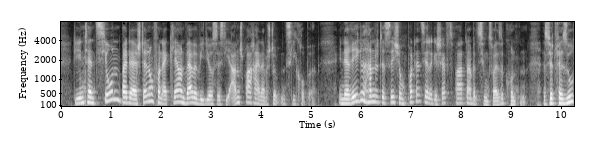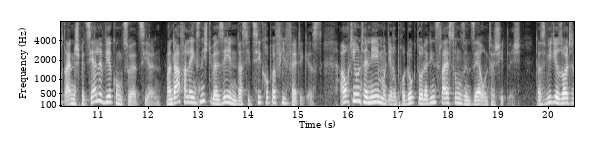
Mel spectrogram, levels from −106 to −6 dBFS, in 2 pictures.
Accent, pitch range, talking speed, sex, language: German, 140-190 Hz, 170 wpm, male, German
